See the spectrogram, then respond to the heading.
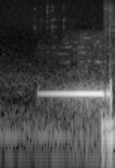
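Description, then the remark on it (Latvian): An outgoing phone call's ringing tone sounds once: a single steady, mid-pitched beep lasting about a second and slowly swelling in loudness, then cut off by a short clunk. “O, mēs zvanām.”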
